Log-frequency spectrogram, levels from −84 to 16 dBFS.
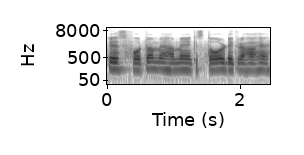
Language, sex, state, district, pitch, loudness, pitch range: Hindi, male, Arunachal Pradesh, Lower Dibang Valley, 150 Hz, -15 LUFS, 145-155 Hz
